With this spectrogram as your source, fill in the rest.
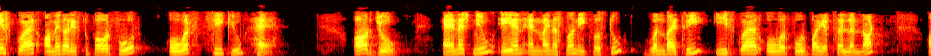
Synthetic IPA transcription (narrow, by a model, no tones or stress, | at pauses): iskwaːjəɾɔːmeːɡaːɾeːsʈupaːʋəɾfʰoːɾ | oːʋəɾsiːkjuːbhɛː | ɔːɾd͡ʒoː | ɛːnet͡ʃnjuːeːɛ̃nɛ̃ɳɖmaːɪnəsʋɐniːkʋɔːsʈu | ʋɐnbaːɪt̪ʰɾiː | iːskwaːjəɾoːʋəɾfʰoːɾbaːɪɛpsalə̃nːɔːʈ̚ː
